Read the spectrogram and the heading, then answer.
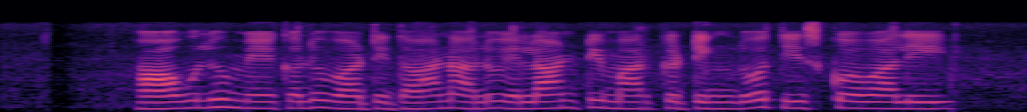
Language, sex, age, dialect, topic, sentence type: Telugu, female, 25-30, Telangana, agriculture, question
